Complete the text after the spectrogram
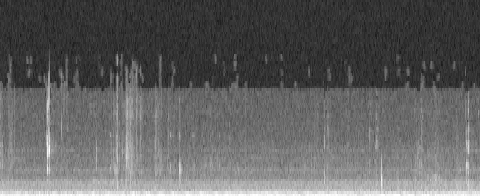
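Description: Crisp toast crunches and crackles close to a microphone.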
